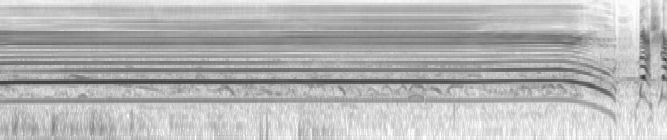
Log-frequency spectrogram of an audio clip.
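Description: Portuguese-language football commentator's goal cry: 'gol' shouted and held on one steady high note for about nine seconds, then sliding down in pitch and breaking off near the end.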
